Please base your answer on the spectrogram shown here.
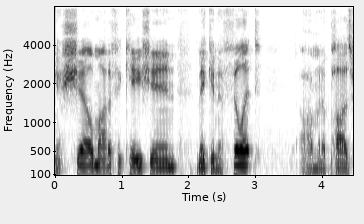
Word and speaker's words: fillet: store it's called the fillet but in architecture and in machining and 3d design that's called a fillet just so i you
